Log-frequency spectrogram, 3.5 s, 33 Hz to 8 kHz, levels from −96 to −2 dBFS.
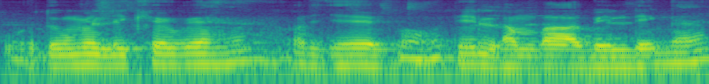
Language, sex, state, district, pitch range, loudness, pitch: Hindi, male, Chandigarh, Chandigarh, 110-130 Hz, -17 LUFS, 120 Hz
